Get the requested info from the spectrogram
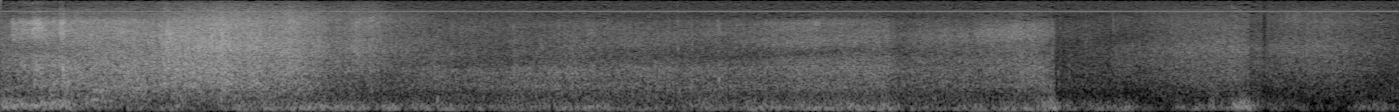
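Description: Surf washing on a beach, with wind buffeting the camcorder microphone in a low rumble. The rush is strongest in the first few seconds and dies down toward the end.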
